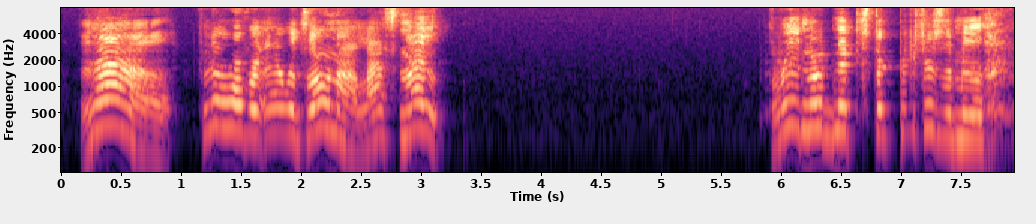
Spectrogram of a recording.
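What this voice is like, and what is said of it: Alien character voice. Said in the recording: “my alien impression. Is that bad? Yeah, it's bad.”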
